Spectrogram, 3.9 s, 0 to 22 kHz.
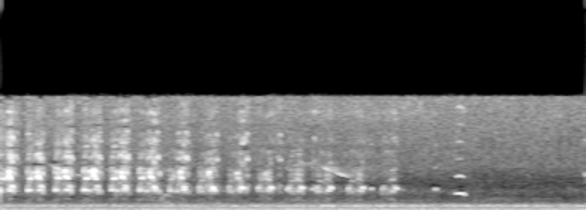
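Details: An osprey chick (Chick 1) on a Boulder nest imitates its mother's call with a fast run of thin, high chirps, about ten a second, then a few scattered notes, over a steady low rumble of wind.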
